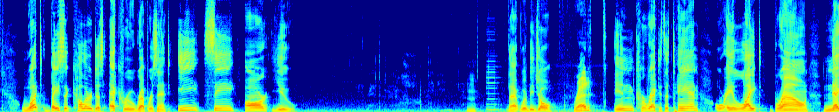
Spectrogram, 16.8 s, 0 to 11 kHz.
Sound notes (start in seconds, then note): 8.2 whispers; 8.5 exhales deeply; 9.7 buzzer beeps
